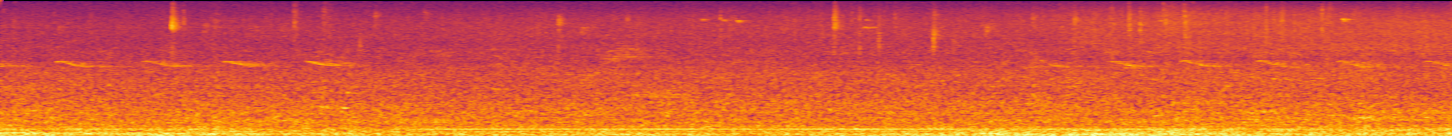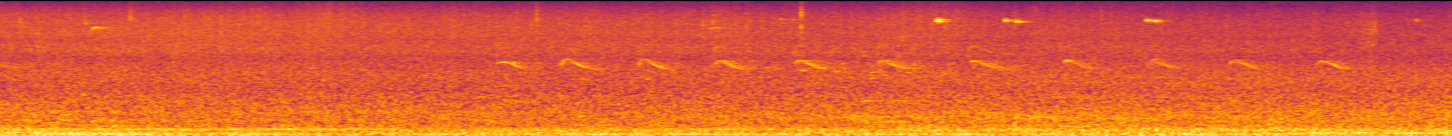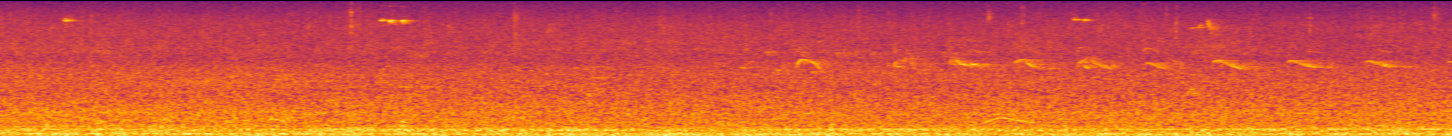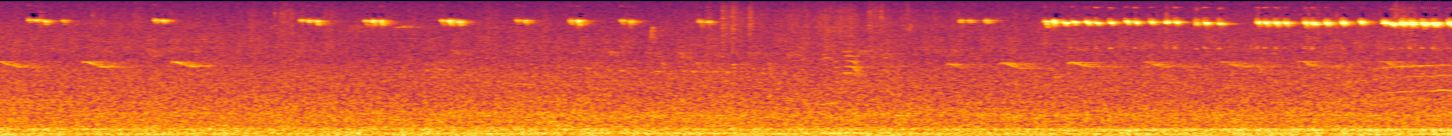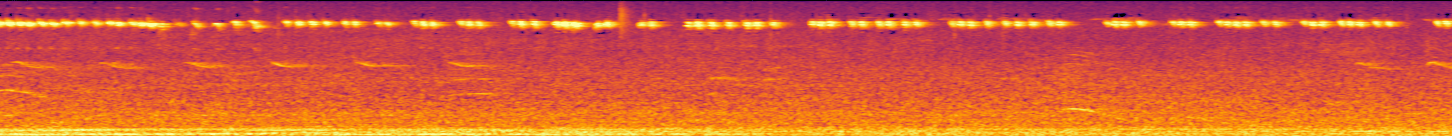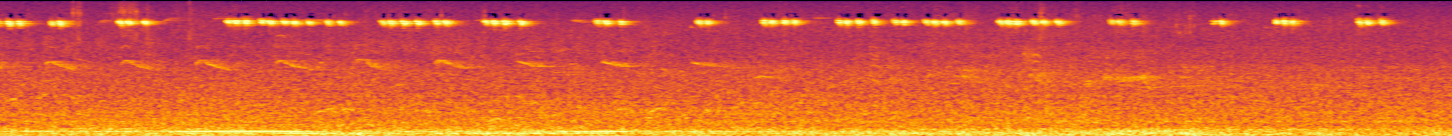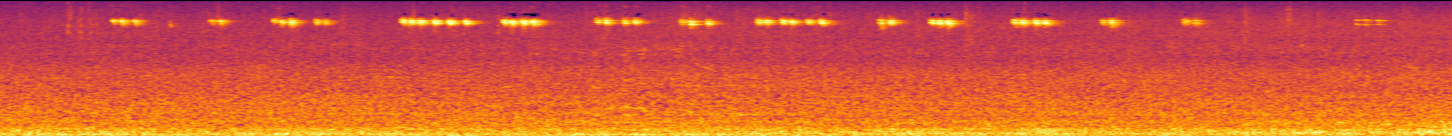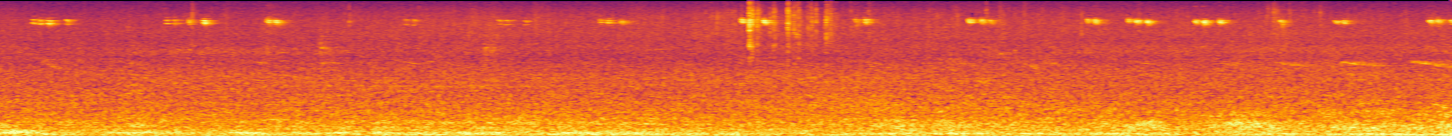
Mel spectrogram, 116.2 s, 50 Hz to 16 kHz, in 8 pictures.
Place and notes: A recording taken from a small wooden platform with a bench that overlooks the Chattahoochee. The water is so still that it's completely inaudible. Traffic from the nearby road is heard, as is the human activity emanating from riverside park. Some wildlife also made it into the recording, including a cardinal that nearly clipped my preamps with its chirp.
[Tascam Dr-100mkiii w/ Primo EM-272 omni mics, 120hz low cut engaged]
28 June, ~16:00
